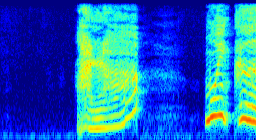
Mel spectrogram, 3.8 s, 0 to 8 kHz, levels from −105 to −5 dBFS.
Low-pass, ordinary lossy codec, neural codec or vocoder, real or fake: 7.2 kHz; none; vocoder, 22.05 kHz, 80 mel bands, WaveNeXt; fake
